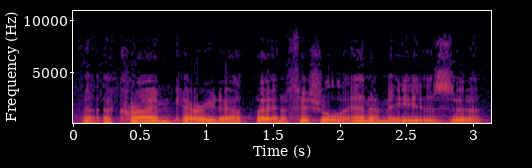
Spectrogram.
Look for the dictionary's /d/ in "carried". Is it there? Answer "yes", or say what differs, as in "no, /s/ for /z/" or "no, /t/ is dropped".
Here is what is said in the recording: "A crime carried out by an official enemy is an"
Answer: yes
